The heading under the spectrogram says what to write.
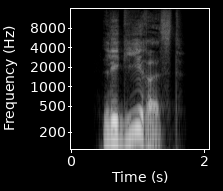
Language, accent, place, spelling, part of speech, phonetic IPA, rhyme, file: German, Germany, Berlin, legierest, verb, [leˈɡiːʁəst], -iːʁəst, De-legierest.ogg
- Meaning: second-person singular subjunctive I of legieren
